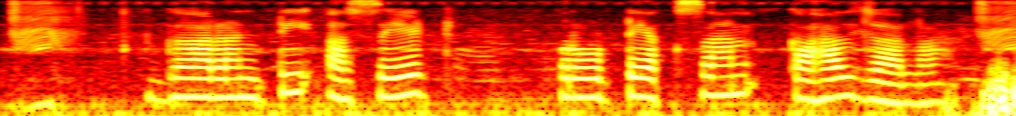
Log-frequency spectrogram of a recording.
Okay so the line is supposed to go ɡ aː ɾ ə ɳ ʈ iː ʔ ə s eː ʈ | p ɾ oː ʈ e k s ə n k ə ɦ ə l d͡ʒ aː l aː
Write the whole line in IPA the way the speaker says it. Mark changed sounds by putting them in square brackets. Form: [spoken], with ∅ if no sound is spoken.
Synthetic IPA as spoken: ɡ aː ɾ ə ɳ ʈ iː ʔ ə s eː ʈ | p ɾ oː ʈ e k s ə n k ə ɦ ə l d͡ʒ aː l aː

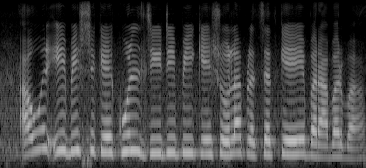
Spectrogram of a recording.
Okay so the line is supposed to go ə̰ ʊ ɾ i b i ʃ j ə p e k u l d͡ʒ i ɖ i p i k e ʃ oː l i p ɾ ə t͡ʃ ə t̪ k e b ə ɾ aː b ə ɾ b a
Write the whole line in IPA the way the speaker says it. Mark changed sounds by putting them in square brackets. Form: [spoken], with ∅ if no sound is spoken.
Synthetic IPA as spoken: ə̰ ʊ ɾ i b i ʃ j ə [k] e k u l d͡ʒ i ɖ i p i k e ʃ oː l [a] p ɾ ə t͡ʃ ə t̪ k e b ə ɾ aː b ə ɾ b a

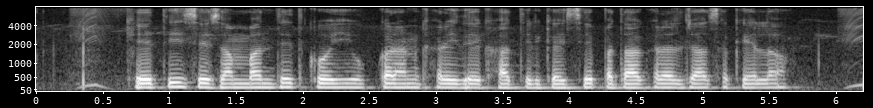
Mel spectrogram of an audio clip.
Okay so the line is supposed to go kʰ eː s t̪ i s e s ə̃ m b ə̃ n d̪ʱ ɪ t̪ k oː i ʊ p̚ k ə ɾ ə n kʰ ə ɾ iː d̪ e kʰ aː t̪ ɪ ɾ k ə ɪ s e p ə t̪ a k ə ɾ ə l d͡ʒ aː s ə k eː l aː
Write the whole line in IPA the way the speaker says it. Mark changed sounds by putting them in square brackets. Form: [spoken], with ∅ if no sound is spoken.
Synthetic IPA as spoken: kʰ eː [∅] t̪ i s e s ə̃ m b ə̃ n d̪ʱ ɪ t̪ k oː i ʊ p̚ k ə ɾ ə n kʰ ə ɾ iː d̪ e kʰ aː t̪ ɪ ɾ k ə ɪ s e p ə t̪ a k ə ɾ ə l d͡ʒ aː s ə k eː l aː

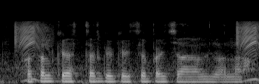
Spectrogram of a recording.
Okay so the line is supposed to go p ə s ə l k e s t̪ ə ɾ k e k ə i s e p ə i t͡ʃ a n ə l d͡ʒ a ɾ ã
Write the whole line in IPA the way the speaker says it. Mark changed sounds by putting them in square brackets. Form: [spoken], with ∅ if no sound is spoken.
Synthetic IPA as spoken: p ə s ə l k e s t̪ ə ɾ k e k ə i s e p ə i t͡ʃ a n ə l d͡ʒ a [l] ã

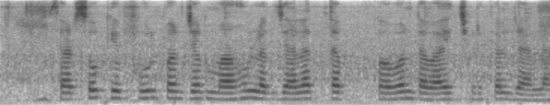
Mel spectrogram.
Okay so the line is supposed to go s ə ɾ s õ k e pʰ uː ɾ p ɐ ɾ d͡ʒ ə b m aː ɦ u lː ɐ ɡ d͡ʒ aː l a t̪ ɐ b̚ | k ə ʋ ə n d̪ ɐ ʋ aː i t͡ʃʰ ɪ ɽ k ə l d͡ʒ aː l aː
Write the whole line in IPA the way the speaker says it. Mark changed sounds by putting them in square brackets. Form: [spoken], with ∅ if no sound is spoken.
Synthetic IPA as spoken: s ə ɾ s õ k e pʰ uː [l] p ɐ ɾ d͡ʒ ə b m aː ɦ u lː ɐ ɡ d͡ʒ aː l a t̪ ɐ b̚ | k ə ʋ ə n d̪ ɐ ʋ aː i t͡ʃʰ ɪ ɽ k ə l d͡ʒ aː l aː

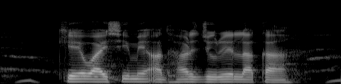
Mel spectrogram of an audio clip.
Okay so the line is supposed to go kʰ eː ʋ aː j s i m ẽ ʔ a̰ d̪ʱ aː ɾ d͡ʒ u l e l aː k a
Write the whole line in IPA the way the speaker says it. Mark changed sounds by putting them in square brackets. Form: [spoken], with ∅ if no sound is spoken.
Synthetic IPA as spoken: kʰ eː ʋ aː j s i m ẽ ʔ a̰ d̪ʱ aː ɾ d͡ʒ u [ɾ] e l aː k a

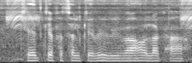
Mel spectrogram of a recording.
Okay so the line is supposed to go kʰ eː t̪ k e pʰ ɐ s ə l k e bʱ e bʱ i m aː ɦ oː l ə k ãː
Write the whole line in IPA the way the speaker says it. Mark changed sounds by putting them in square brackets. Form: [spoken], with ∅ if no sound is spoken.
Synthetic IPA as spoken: kʰ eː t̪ k e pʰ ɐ s ə l k e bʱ [i] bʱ i m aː ɦ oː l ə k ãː

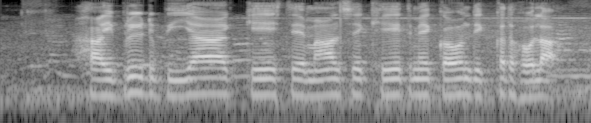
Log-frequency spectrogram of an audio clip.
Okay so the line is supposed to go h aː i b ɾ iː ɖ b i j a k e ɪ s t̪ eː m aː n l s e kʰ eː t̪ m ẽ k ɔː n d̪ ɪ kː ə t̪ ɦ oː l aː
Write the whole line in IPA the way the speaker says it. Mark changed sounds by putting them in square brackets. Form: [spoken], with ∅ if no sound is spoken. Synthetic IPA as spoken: h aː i b ɾ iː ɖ b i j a k e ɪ s t̪ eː m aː [∅] l s e kʰ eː t̪ m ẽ k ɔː n d̪ ɪ kː ə t̪ ɦ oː l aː

